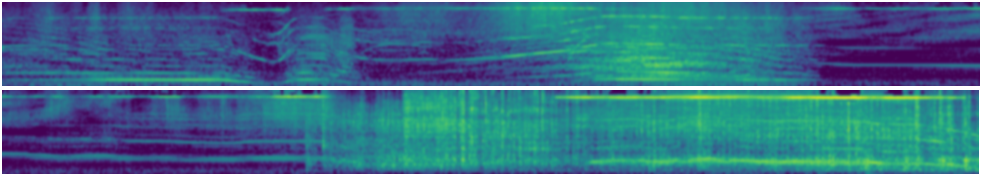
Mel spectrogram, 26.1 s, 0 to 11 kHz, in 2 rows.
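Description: Electric motor and propeller of an FMS PA-18 Super Cub RC plane, a whine that rises and falls in pitch as the throttle is worked through several passes. About two-thirds through it becomes louder and closer, a wavering motor tone over a rushing noise.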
